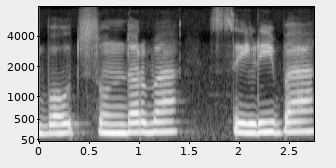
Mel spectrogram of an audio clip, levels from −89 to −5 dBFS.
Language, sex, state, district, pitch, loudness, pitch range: Bhojpuri, female, Bihar, Muzaffarpur, 215 Hz, -12 LUFS, 200-220 Hz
